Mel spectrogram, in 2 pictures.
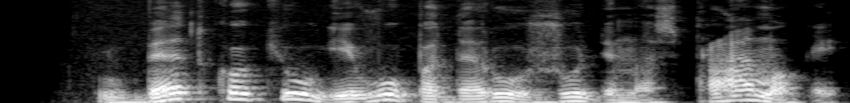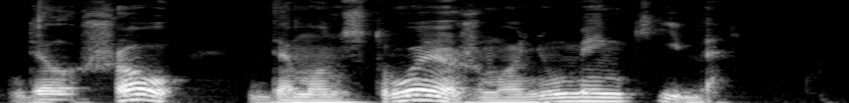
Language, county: Lithuanian, Vilnius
